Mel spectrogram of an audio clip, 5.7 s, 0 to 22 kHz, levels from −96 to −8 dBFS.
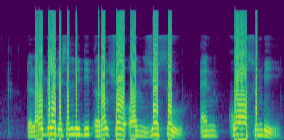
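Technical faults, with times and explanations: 0.70–1.53 s, 1.96–2.70 s, 3.05–3.42 s and 4.69–5.13 s: integer overflow. Loud speech peaks, driven about 4 dB past full scale (about 7 dB in the last stretch), wrap to the opposite sign instead of limiting, so each peak snaps across the full range as harsh cracks far sharper than clipping.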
